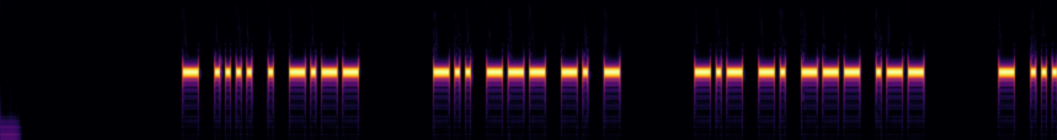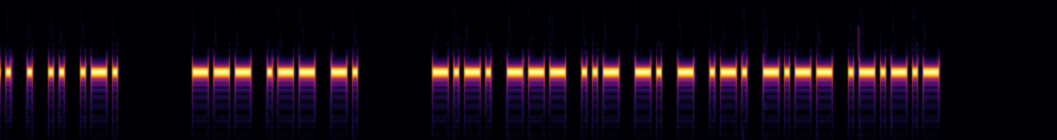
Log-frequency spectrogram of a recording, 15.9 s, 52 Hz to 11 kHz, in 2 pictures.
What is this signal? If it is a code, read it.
Morse code, heard as a keyed tone, about 30 wpm, 700 Hz. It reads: THEY DONT KNOW THEIR OWN COUNTRY.
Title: 2x Word-Spacing - Sentences from Top 300 Words - 30wpm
